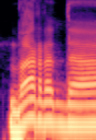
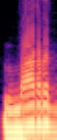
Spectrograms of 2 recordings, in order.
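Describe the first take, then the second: First: The word ends on a stretched long a vowel. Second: The word ends on a consonant with no vowel. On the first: The word has an extra alif before the stop mark. "একালিপ টেনে পড়তে হবে এখানে বারদা" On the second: The word has no extra alif, only a stop mark. "যদি একালিপ না থাকতো যদি থামার চিহ্ন থাকতো এখানে হতো বারদ"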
